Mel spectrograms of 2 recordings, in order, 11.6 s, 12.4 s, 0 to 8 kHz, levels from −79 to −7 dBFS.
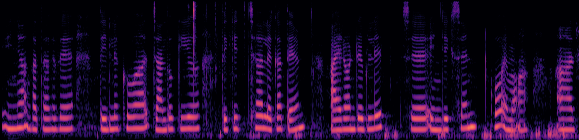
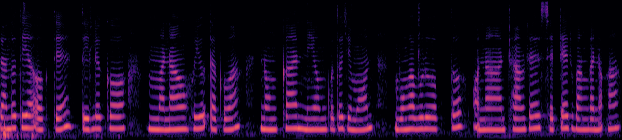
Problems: none marked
